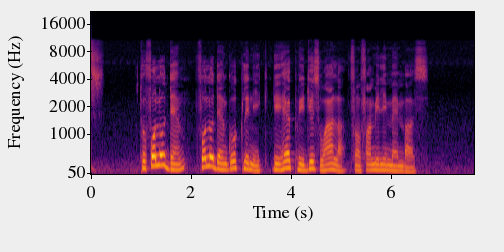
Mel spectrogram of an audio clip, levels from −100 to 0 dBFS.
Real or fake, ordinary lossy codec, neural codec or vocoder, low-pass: real; AAC, 96 kbps; none; 10.8 kHz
